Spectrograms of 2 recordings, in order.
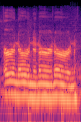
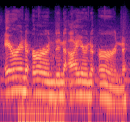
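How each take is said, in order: First: The words are said fast and run together. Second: The words are said at normal speed, kept apart.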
